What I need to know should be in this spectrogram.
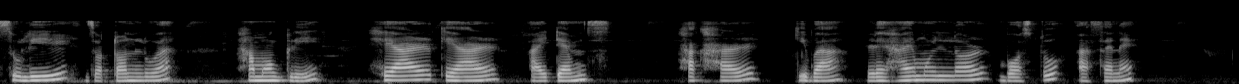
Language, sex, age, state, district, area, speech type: Assamese, female, 30-45, Assam, Golaghat, urban, read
